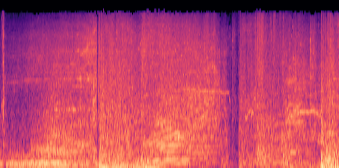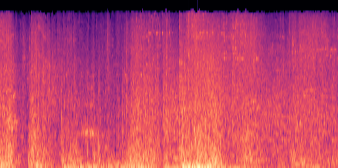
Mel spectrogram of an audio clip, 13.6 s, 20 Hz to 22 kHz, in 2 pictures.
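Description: A loud, chaotic car crash in a stunt scene: an engine revs hard, then metal smashes and glass shatters in bursts, followed by scraping and further impacts as Stuntman Mike's car scrapes the ground for more than 150 meters before stopping. The crash was performed by stuntman Buddy Joe Hooker.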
